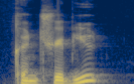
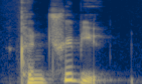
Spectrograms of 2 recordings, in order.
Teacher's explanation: Just stop the air with the tongue and don't release the T.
